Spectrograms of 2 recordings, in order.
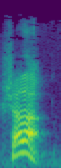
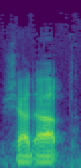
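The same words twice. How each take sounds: First: It is said with lively, expressive intonation. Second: It is said flat, like a robot. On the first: "It doesn't do intonation. You can't say" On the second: "It'll just say, ... it's like kind of robotic"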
